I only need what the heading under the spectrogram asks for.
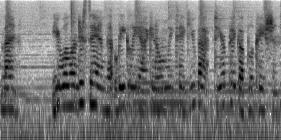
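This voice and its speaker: A woman's voice: medium pitch, little pitch movement, natural voice. Woman as formal AI cab voice, music behind. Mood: polite, firm. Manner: formal, measured, apologetic. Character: polite, dutiful female AI of a self-driving cab. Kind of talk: scripted audio drama.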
